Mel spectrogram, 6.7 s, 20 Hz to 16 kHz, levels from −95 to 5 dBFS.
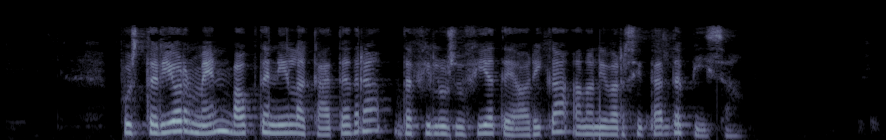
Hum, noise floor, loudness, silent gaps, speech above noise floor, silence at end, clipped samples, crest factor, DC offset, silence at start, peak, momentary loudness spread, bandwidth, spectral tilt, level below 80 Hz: none; under -90 dBFS; -39 LUFS; none; over 51 dB; 1.1 s; under 0.1%; 20 dB; under 0.1%; 0.9 s; -22 dBFS; 9 LU; 8 kHz; -3.5 dB/octave; -80 dBFS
